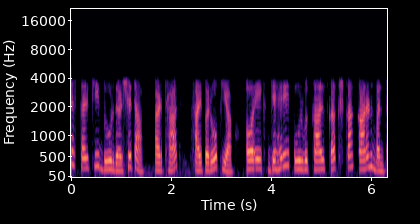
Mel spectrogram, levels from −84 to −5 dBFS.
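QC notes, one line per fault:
Throughout, G.729 codec: the 8 kbit/s speech is rebuilt from a vocal tract filter, a pitch predictor and a few pulses per frame, so it sounds rough and synthetic. A spectrogram shows nothing above 4 kHz, with smeared, slightly blocky harmonics.
3.64 to 3.75 s, VoIP packet loss concealed by the speech codec: about 20 ms of audio went missing, which fits a single lost packet. The decoder stretched its last pitch and filter into a fading buzzy tone or coloured noise, and the speech stays weak until about 3.75 s. The waveform shows a repetitive, shrinking envelope, and the spectrogram shows flat, frozen harmonics.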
